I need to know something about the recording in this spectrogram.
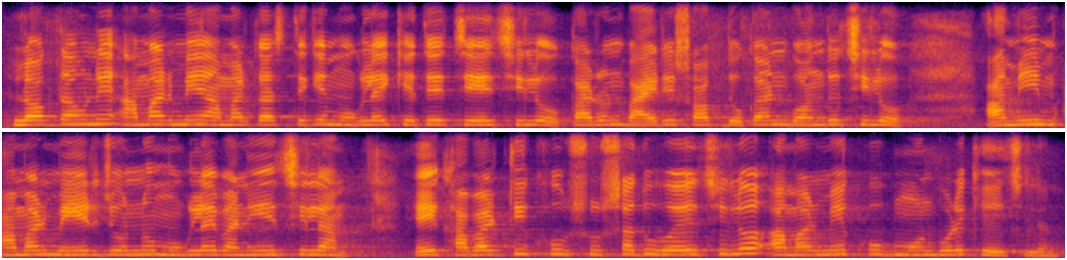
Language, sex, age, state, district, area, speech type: Bengali, female, 18-30, West Bengal, Paschim Bardhaman, rural, spontaneous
